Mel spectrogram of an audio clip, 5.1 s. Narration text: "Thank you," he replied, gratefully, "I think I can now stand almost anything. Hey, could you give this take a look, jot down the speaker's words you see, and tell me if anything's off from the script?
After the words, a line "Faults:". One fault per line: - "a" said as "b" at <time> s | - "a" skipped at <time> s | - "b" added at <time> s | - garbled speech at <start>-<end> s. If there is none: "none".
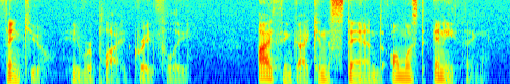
"Thank you," he replied, gratefully, "I think I can stand almost anything.
Faults:
- "now" skipped at 3.3 s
